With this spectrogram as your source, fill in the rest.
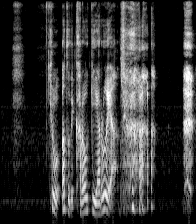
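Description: A young woman laughs loudly, close to a microphone.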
